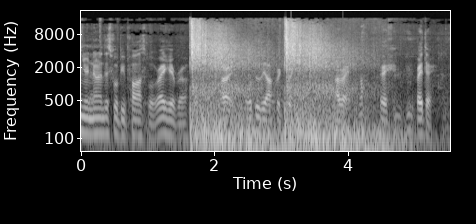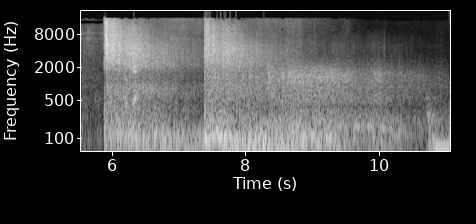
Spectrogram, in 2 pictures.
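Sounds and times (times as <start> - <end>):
explosion booms with deep rumble: 1.6 - 5.0, 5.9 - 11.0.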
